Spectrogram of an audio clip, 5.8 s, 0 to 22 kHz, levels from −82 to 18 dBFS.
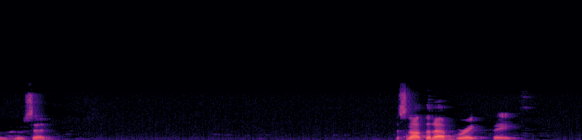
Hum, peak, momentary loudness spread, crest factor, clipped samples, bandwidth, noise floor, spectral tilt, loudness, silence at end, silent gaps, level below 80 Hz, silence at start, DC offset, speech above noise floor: none; -4 dBFS; 16 LU; 24 dB; under 0.1%; 8.6 kHz; -65 dBFS; -5 dB/octave; -22 LUFS; 0.65 s; none; -72 dBFS; 0 s; under 0.1%; 43 dB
